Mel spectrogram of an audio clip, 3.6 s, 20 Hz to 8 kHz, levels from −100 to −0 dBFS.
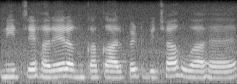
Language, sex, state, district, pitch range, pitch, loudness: Hindi, female, Haryana, Rohtak, 185-210 Hz, 195 Hz, -15 LUFS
